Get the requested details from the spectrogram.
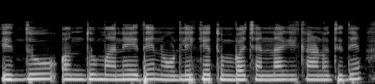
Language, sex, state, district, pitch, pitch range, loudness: Kannada, female, Karnataka, Bidar, 225 Hz, 215-230 Hz, -17 LUFS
